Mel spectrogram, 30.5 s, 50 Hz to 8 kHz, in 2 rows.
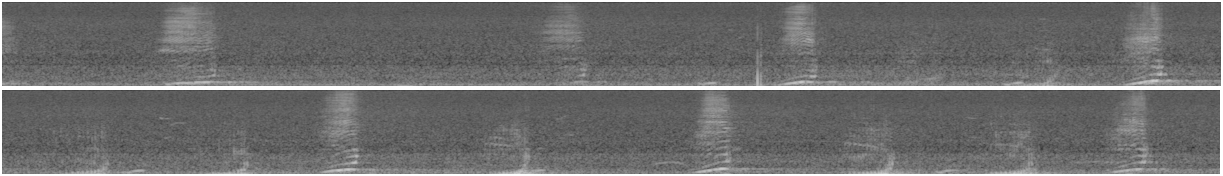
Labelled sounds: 2.0	2.3	humpback whale, 1.8 to 4.0 kHz
9.7	10.2	humpback whale, 2.9 to 5.6 kHz
14.1	14.4	humpback whale, 1.8 to 2.3 kHz
19.4	19.7	humpback whale, 1.6 to 1.9 kHz
21.2	21.6	humpback whale, 0.99 to 1.2 kHz
24.0	24.3	humpback whale, 2.4 to 2.6 kHz
25.8	26.2	humpback whale, 0.90 to 1.2 kHz
29.2	29.5	humpback whale, 1.8 to 2.0 kHz

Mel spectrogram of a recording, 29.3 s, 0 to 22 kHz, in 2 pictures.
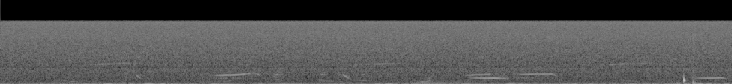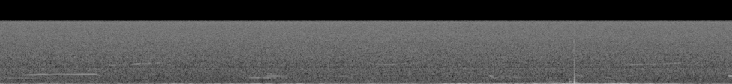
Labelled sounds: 1.9	2.2	humpback whale, 0.90 to 1.0 kHz
7.5	7.7	humpback whale, 0.90 to 0.99 kHz

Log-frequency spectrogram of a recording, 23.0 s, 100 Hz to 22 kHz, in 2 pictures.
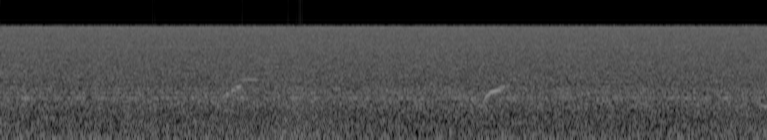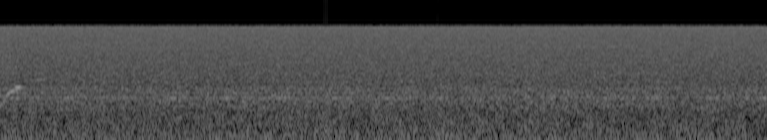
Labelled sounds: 3.6	3.9	humpback whale, 0.99 to 1.1 kHz

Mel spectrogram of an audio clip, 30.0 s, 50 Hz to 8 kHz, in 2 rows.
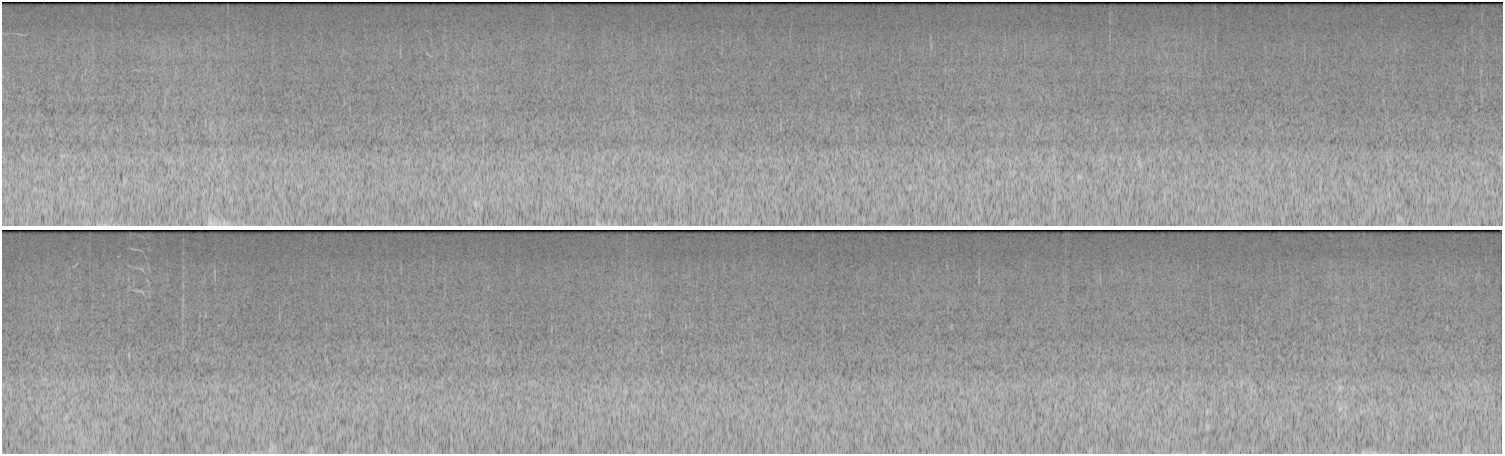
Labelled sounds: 0.0	0.3	Pacific white-sided dolphin, 5.3 to 5.5 kHz
16.3	16.6	Pacific white-sided dolphin, 3.5 to 3.8 kHz

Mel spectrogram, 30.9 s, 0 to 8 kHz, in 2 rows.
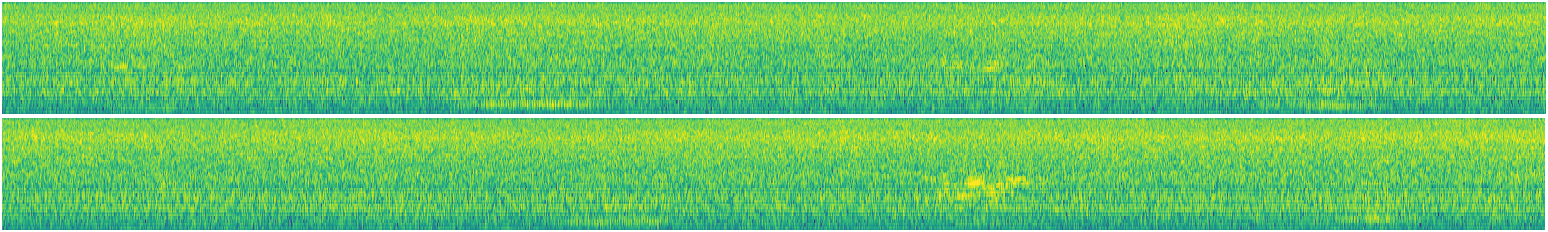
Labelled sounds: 25.2	25.6	humpback whale, 1.2 to 1.3 kHz

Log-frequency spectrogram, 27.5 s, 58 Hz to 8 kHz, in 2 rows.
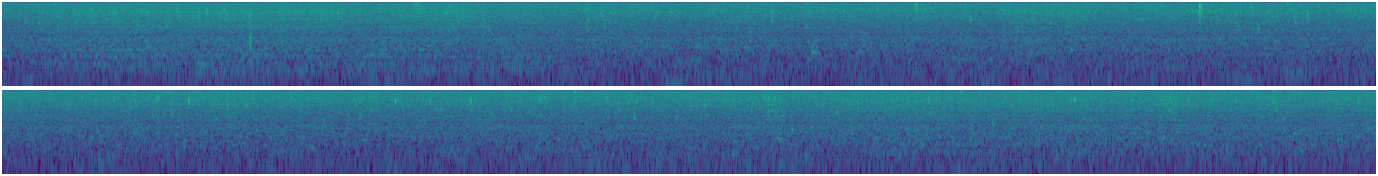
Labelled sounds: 4.0	4.3	Pacific white-sided dolphin, 3.3 to 3.6 kHz

